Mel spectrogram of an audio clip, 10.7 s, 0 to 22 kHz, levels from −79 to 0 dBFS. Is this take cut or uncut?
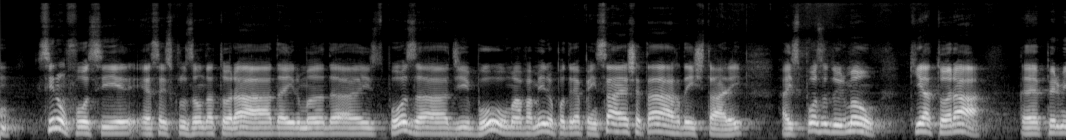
uncut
